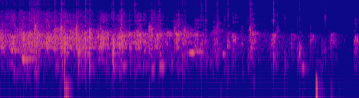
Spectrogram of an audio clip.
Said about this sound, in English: Oh, clap for Jesus.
